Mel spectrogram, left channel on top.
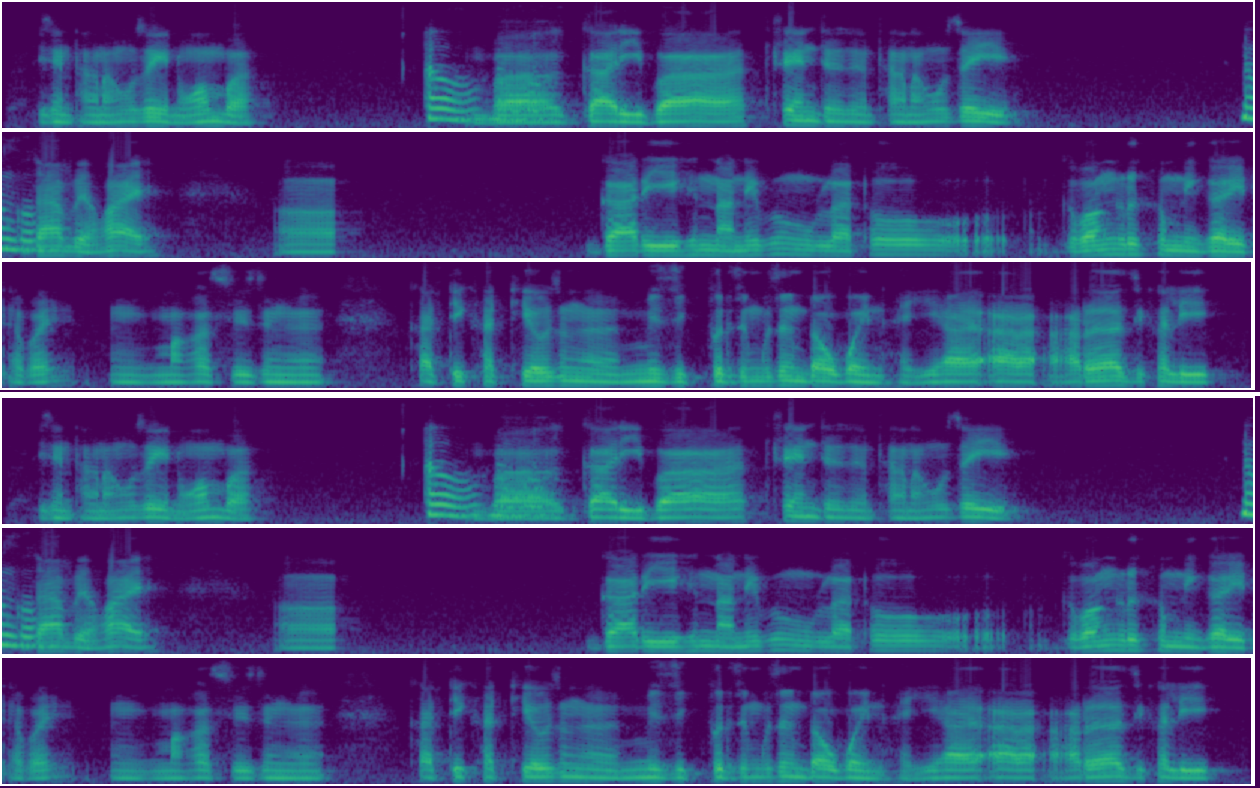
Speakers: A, on the left; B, on the right.
A: थांनांगौ जायो नङा होमबा।
B: औ
A: बा
B: नंगौ
A: गारि बा ट्रेनजों जों थांनांगौ जायो।
B: नंगौ
A: दा बेवहाय अ। गारि होननानै बुङोब्लाथ'। गोबां रोखोमनि गारि थाबाय उम माखासे जोङो। खाथि खाथियाव जोङो मेजिकफोरजोंबो जों दावबायनो हायो आ आ आरो आजिखालि।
